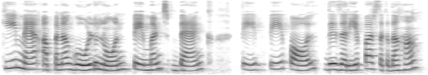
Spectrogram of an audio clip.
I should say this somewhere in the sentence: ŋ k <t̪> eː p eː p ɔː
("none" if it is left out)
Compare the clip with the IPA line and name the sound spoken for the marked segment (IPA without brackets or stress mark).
t̪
